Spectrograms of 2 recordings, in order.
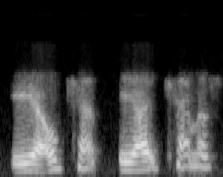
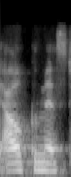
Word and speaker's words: Alchemist: Then you took up an active role, and is it AI Chemist Accelerator? How do you say that? It's the Alchemist Accelerator.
